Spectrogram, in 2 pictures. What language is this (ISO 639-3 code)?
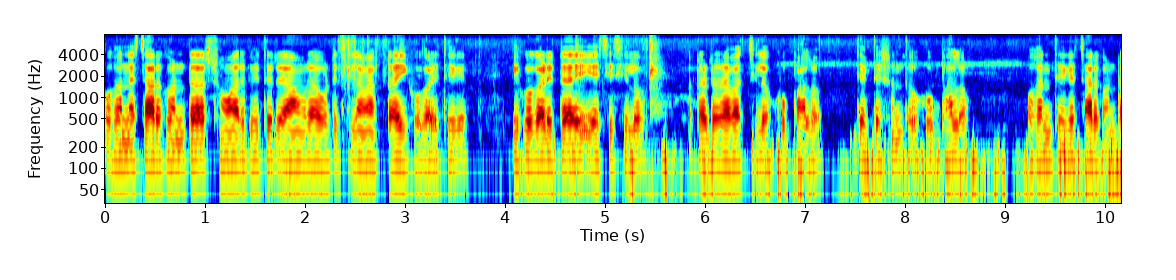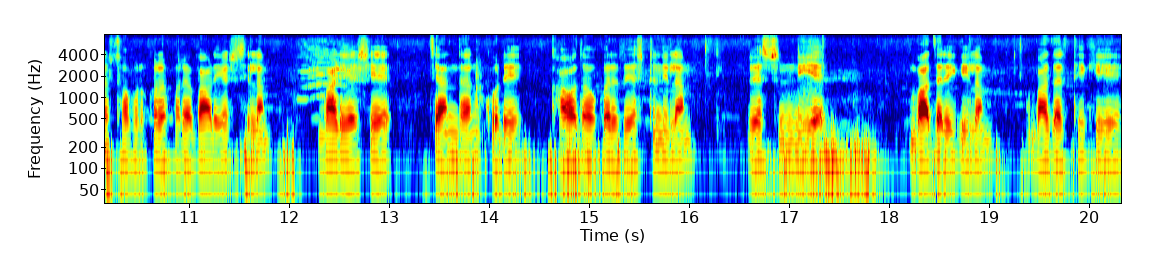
ben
